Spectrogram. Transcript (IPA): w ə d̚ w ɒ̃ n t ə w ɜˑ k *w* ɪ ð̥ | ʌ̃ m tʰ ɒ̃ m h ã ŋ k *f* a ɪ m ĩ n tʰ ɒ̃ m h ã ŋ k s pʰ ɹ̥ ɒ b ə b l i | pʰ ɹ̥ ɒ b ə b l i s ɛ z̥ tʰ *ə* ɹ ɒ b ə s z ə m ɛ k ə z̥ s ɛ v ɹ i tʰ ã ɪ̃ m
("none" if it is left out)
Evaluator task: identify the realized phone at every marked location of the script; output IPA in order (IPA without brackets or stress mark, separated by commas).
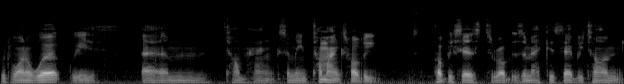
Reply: w, s, ə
